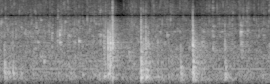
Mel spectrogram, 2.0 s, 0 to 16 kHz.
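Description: Water running steadily through a Santa Monica SM100 algae scrubber, with a few sharp clicks and knocks about a second in as its lid is set back on.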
